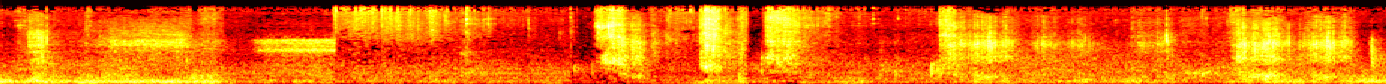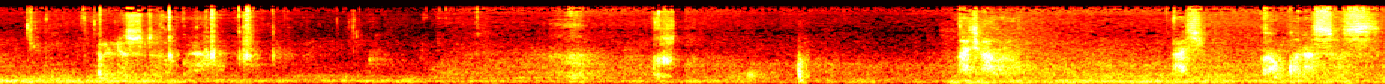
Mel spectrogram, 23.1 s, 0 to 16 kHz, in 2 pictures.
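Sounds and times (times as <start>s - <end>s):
crunchy food chewing: 4.6s - 12.4s.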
